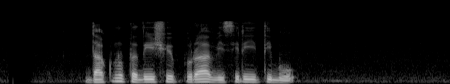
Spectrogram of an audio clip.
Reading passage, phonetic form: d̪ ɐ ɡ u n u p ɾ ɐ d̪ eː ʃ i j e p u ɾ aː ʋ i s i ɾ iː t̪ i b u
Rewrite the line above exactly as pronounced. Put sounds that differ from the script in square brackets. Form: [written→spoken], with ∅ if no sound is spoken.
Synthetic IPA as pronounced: d̪ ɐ [ɡ→k] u n u p ɾ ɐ d̪ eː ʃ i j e p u ɾ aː ʋ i s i ɾ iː t̪ i b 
